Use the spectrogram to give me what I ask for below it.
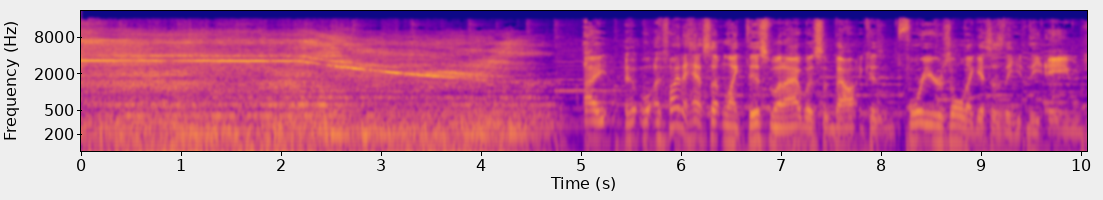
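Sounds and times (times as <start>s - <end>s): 
ride-on toy's electronic jet engine shutdown effect: 0.0s - 5.0s
speech: 5.1s - 10.0s.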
